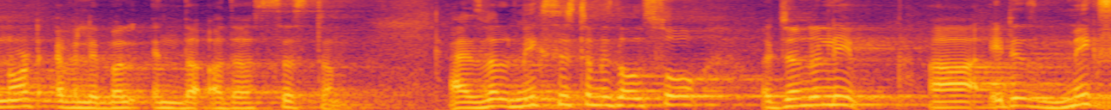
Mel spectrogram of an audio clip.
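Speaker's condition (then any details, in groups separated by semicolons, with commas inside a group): No condition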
